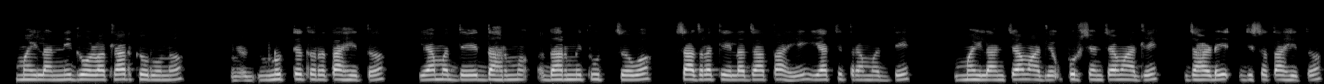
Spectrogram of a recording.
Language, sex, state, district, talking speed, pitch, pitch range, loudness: Marathi, male, Maharashtra, Pune, 110 wpm, 220 Hz, 215-230 Hz, -19 LUFS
